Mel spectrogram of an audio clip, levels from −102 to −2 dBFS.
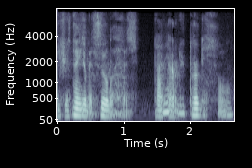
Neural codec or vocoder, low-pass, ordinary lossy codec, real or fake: autoencoder, 22.05 kHz, a latent of 192 numbers a frame, VITS, trained on one speaker; 7.2 kHz; MP3, 48 kbps; fake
